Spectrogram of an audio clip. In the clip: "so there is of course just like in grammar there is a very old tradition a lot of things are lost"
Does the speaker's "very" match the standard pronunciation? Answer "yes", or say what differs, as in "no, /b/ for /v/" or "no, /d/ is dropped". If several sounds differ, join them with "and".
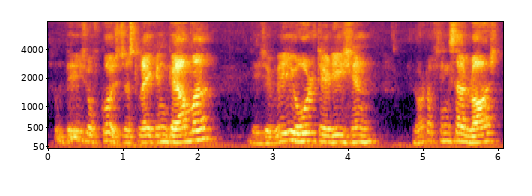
yes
